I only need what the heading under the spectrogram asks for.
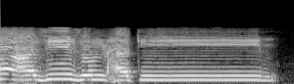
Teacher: تنوين ضم جاء بعد حرف الحاء، الحكم التجويدي إظهار حلقي لأن الحاء من حروف الحلق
